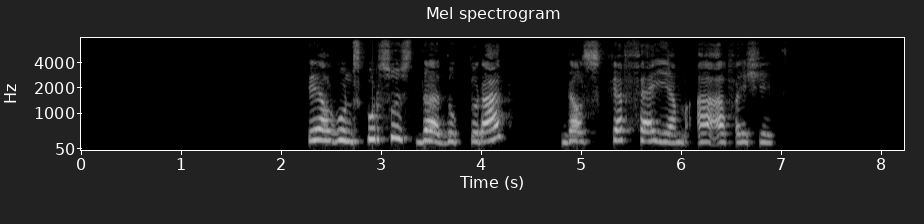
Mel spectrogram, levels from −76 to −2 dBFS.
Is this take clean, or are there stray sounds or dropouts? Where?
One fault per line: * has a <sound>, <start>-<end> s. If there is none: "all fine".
all fine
